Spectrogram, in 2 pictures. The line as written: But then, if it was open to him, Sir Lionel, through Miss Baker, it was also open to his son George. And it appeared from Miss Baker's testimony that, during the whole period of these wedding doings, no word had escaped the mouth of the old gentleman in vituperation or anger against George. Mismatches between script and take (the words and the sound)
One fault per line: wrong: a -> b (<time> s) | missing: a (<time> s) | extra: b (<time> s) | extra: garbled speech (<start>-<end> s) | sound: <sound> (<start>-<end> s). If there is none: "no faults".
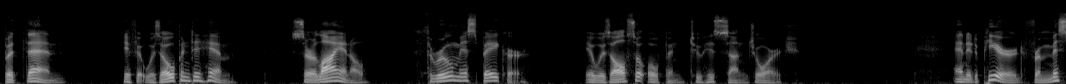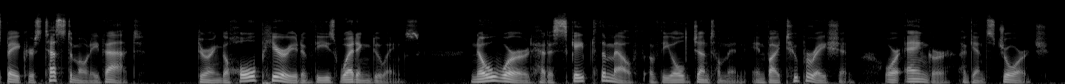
no faults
